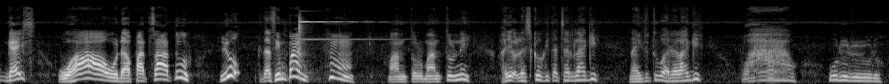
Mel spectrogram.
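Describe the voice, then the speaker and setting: A man giving excited commentary while catching fish by a river, full of exclamations and coos. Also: high-pitched. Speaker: fishing vlogger. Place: outdoors by a river.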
